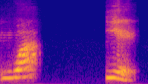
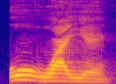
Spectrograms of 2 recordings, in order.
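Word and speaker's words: UWAIE: Hablemos entonces ahora de Guaye. ¿Qué es Guaye? ¿Lo pronuncié bien? Uguaye.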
